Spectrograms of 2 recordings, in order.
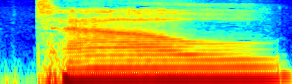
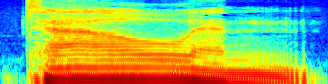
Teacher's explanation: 我们的 l 的音舌尖会顶上颚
